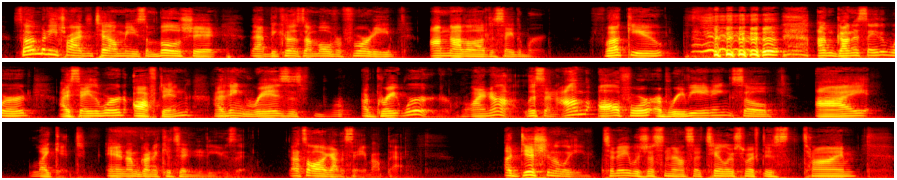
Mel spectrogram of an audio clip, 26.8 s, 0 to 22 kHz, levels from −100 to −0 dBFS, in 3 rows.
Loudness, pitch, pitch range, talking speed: -25 LUFS, 155 Hz, 140-185 Hz, 170 wpm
